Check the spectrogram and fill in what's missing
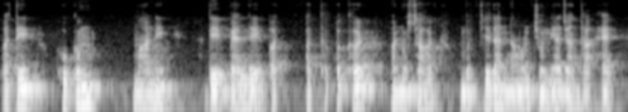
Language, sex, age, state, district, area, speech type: Punjabi, male, 18-30, Punjab, Hoshiarpur, urban, spontaneous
